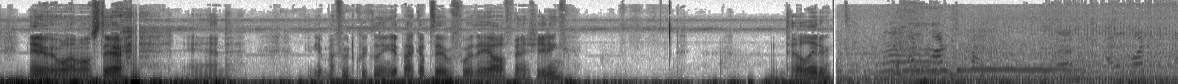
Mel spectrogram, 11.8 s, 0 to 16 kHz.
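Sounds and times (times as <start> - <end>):
speech: 0.3 - 2.4, 3.1 - 5.8, 7.8 - 9.1
tractor engine rumbling while people ride on the back: 8.4 - 11.7
people chattering on the back of a tractor: 8.8 - 11.7.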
